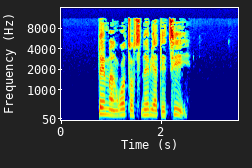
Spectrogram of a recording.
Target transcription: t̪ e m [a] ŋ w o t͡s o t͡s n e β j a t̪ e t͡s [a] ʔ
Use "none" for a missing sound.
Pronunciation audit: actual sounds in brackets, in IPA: a, i

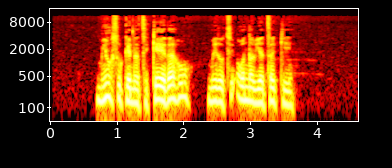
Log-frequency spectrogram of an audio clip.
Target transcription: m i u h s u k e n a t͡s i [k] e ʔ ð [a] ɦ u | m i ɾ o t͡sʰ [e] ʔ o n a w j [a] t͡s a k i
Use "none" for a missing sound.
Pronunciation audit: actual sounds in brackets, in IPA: k, a, i, a

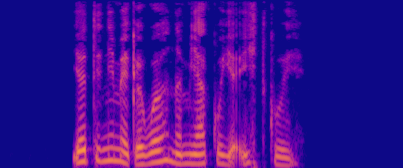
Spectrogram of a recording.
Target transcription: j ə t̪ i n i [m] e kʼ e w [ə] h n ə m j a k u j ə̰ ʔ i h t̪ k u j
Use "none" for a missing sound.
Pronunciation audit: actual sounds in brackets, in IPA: m, ə

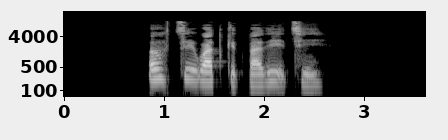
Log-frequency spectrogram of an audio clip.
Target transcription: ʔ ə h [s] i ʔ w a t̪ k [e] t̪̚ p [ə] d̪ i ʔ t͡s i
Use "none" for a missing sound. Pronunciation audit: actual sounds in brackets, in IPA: t͡s, i, a

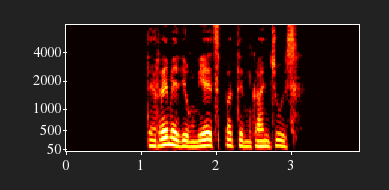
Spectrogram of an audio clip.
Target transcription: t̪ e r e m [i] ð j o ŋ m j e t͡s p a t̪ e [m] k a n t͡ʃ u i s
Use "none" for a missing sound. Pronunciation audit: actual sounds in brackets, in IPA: e, m

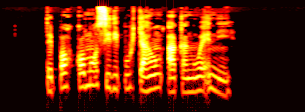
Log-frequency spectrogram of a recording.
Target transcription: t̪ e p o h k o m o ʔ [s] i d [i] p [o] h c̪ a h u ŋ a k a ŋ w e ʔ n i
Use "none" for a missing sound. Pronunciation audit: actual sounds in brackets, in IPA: s, i, u

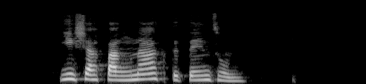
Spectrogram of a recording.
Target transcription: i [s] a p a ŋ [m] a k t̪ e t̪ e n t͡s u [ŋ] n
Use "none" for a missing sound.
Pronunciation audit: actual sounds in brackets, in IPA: ʃ, n, none

